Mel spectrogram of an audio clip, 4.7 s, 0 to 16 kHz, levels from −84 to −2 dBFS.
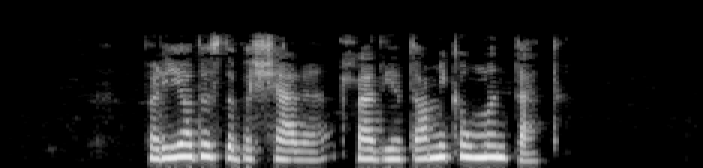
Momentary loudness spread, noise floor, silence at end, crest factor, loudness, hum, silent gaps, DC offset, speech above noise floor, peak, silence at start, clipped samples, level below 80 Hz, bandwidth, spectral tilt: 11 LU; -79 dBFS; 1.1 s; 14 dB; -16 LUFS; none; none; under 0.1%; 64 dB; -2 dBFS; 1 s; under 0.1%; -60 dBFS; 7.4 kHz; -5 dB/octave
